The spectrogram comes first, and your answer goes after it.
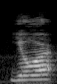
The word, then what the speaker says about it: you're: So subject you and are contracted together and it becomes your. Just like the possessive your, that's spelled Y-O-U-R, your.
